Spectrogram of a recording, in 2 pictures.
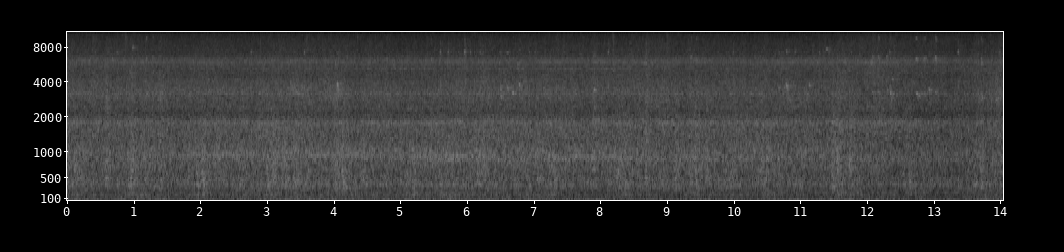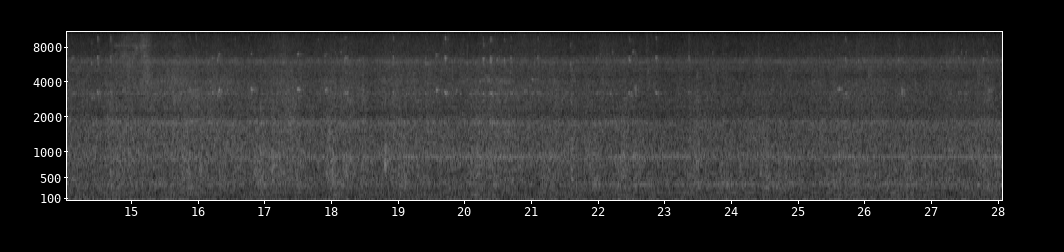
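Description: Seibu 30000 series commuter train (later batch, Hitachi two-level IGBT VVVF drive) running, heard from inside a motored car: a steady rumble of wheels on rail, with a faint steady tone.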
